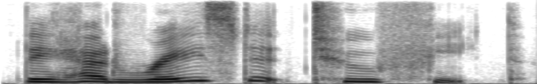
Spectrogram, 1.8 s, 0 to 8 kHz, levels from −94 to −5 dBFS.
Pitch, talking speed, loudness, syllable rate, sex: 255 Hz, 200 wpm, -16 LUFS, 4.5 syllables/s, female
